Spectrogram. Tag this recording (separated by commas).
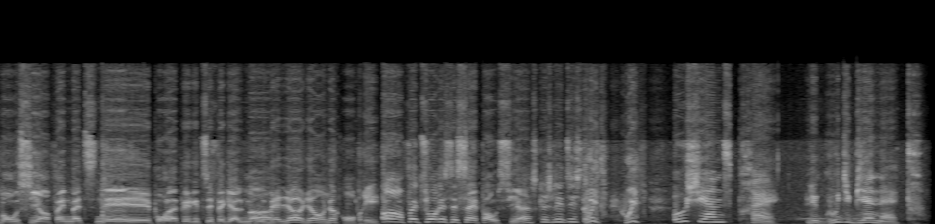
Speech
